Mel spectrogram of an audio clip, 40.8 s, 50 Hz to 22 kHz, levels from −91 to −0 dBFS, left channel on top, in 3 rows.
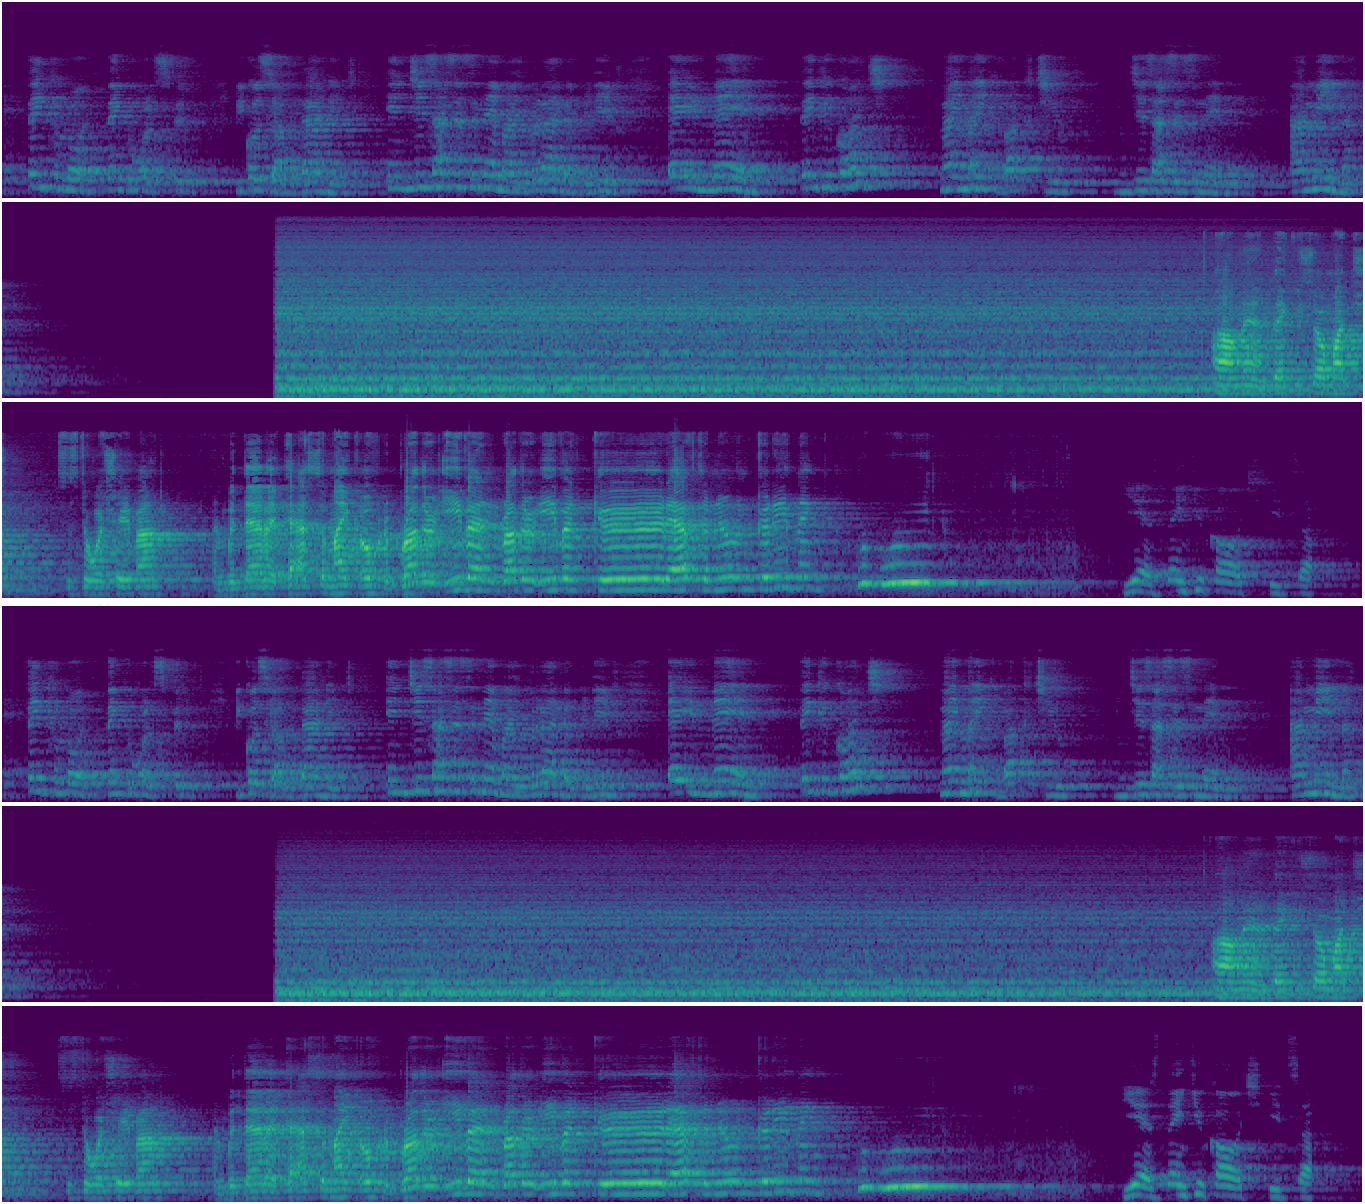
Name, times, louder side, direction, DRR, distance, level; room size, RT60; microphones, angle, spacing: voice 1, 0.2-3.4 3.8-7.6 8.0-8.8 9.4-10.7 11.1-12.3 12.9-13.5, right 1 dB, 70° right, 1 dB, 6.2 m, -48 dB
sound 1, 16.3-27.6, left 4 dB, 85° left, 1.2 m, -41 dB
voice 2, 25.7-27.3 27.8-28.8 29.3-35.4 35.8-36.5, left 3 dB, 60° left, 3 dB, 2.2 m, -31 dB
voice 3, 38.4-40.3, right 6 dB, 90° right, 12 dB, 0.5 m, -45 dB
29.0 x 13.0 x 9.7 m, 2.3 s
head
